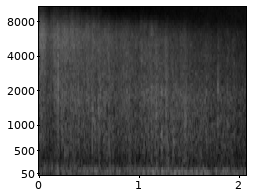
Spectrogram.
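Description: Rolling rumble of a large explosion, a controlled detonation of a landmine or unexploded ordnance. The blast itself has just gone off, and the rumble fades slowly.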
